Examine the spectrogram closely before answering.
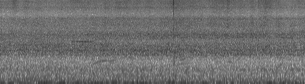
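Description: Wind buffeting an outdoor microphone: a steady, heavy low rumble, with faint voices of players and spectators.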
